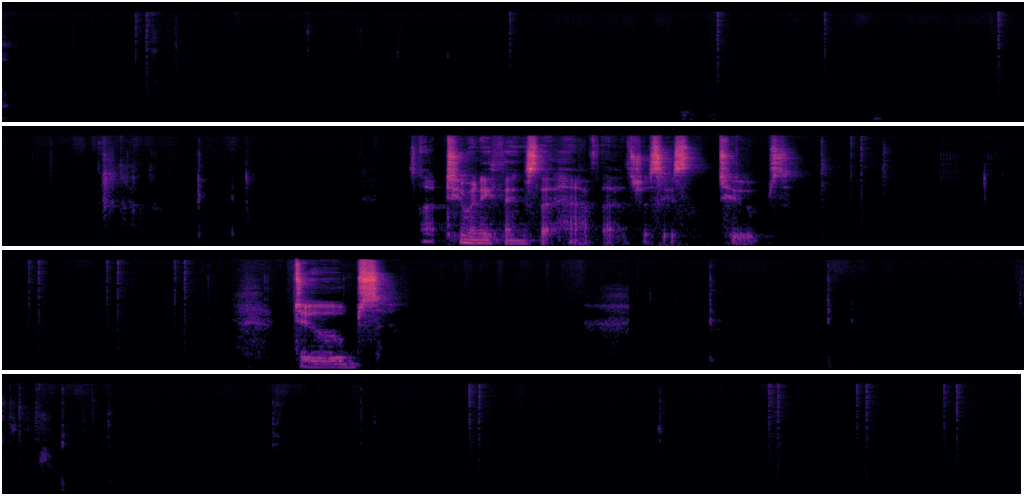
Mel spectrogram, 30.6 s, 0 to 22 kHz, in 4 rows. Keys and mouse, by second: 3.7-13.0 drag, 3.7-13.0 middle drag, 15.4-23.4 drag, 15.4-23.4 middle drag, 24.8-26.4 drag, 24.8-26.4 middle drag, 24.8-30.6 right drag, 28.6 click, 28.6 middle click.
